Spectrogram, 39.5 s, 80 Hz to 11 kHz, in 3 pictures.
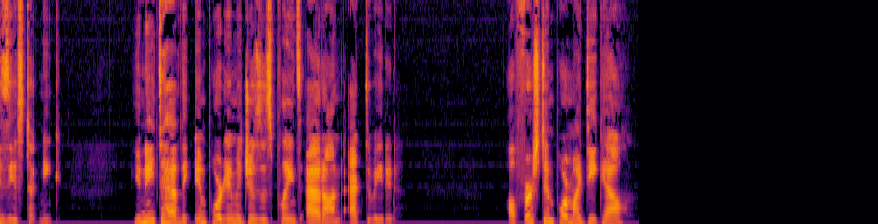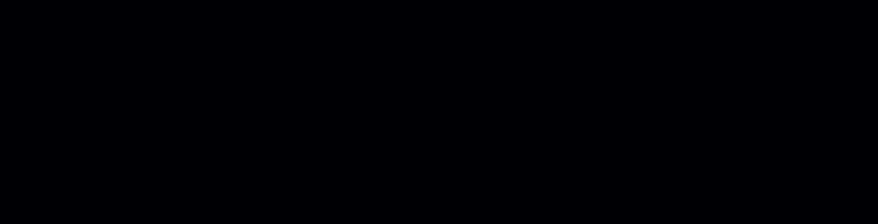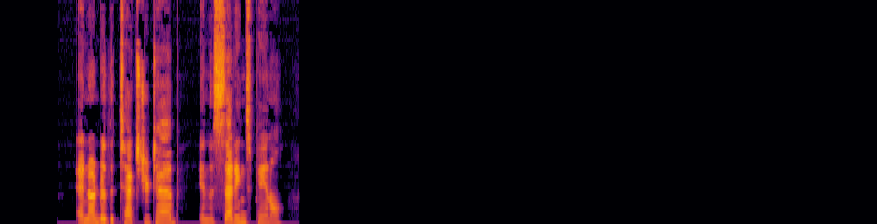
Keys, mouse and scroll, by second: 7.0 Delete, 7.5-8.6 drag, 12.4 r, 12.8 z, 13.6 KP_9, 14.6 click, 15.8-18.0 typing, 18.8 click, 19.1 KP_1, 20.0 g, 20.3 x, 22.1 click, 22.9 s, 23.8 click, 24.2 g, 24.5 x, 25.5 click, 33.9 scroll down 1.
